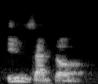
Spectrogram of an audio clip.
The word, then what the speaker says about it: ils adorent: So again, ENT, it will be pronounced like French E, so E, and since it's at the end, so I'm not pronouncing the E.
